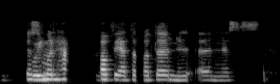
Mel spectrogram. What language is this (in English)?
Welsh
